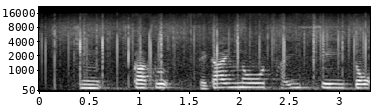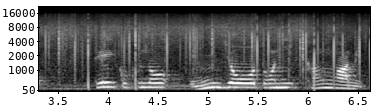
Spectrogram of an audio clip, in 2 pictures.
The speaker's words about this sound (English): People told us to listen to the radio 12 noon. They tuned in. At first, it was just static. Then, a voice.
